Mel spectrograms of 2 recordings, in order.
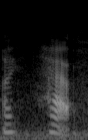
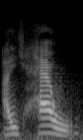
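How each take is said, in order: First: Have ends with a V, lip against teeth. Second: Have ends with a rounded-lip W-like sound. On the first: The speaker calls it right. "පොඩ්ඩක් අපි තොල හපලා" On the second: The speaker calls it wrong. "Don't say I have"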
